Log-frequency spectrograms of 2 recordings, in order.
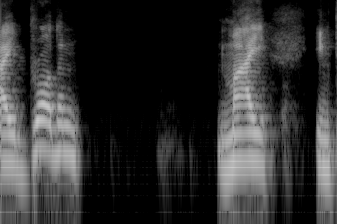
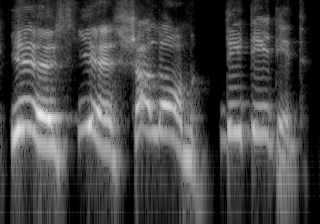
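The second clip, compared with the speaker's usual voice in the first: much higher, eager sycophant voice; mocking yes-men; 12 semitones higher, 6 dB louder, slower than usual. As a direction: parrot the claim like a fawning crowd. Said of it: "And everybody here".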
